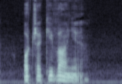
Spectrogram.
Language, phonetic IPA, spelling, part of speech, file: Polish, [ˌɔt͡ʃɛciˈvãɲɛ], oczekiwanie, noun, Pl-oczekiwanie.ogg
